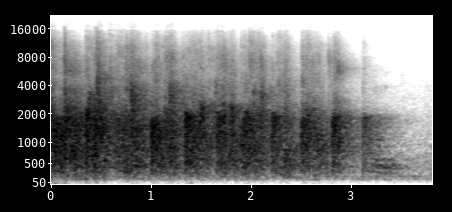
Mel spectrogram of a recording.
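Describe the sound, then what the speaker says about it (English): A Toastmasters meeting audience gives a big round of applause for a speaker, dense and loud from the start, holding steady before thinning and fading out near the end. "Give him a big round of applause."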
